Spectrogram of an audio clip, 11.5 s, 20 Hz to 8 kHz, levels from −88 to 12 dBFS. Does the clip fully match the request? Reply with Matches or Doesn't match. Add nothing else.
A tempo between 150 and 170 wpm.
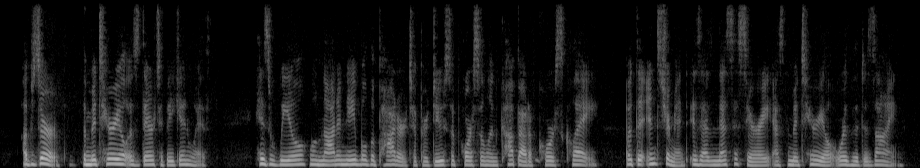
Doesn't match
